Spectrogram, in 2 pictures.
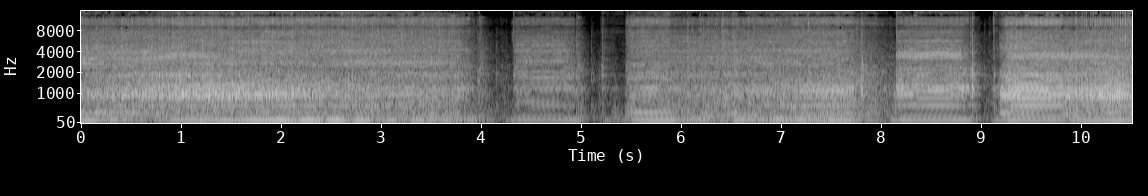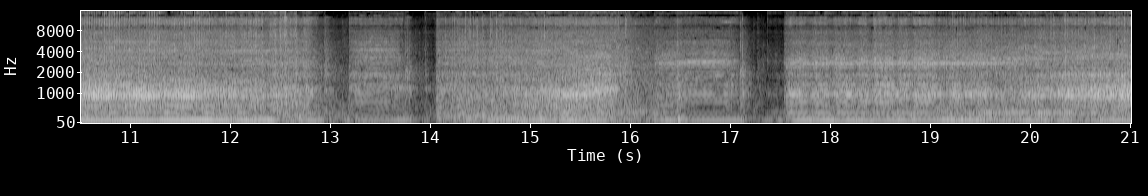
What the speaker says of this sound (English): I never really had a chassis and motor that was this noisy before.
